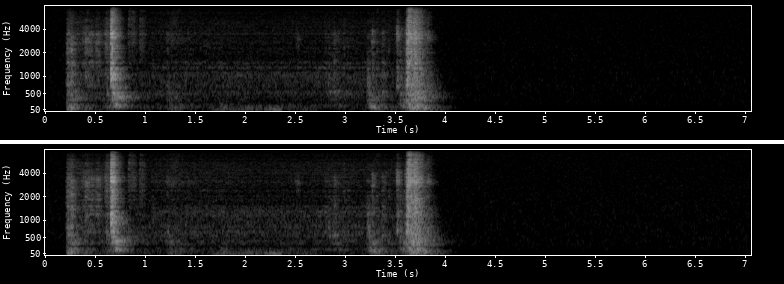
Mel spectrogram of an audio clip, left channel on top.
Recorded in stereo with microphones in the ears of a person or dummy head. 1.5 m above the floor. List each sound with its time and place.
0.2 s a door slam: 5° right (ahead or behind), 2.5 m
